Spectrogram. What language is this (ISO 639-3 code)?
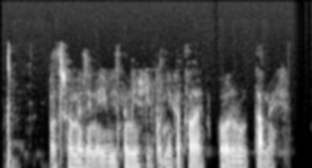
ces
